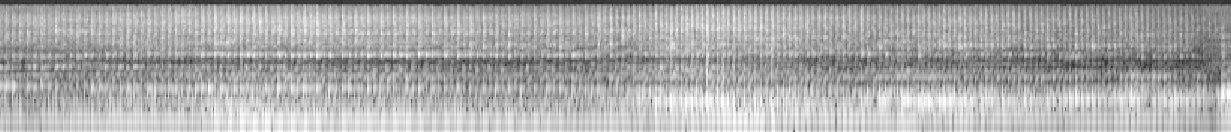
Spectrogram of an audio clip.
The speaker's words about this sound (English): I don't speak elephant, but I think he's trying to say he's giving a lot of thought to heading across the river into Laos or Myanmar to get away from it all. Elephants are smart.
